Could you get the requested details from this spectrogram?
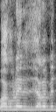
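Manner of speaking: very loud, high shouted yell. Opening the show on the mic again: yelling. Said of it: "Now it sound like you're yelling".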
